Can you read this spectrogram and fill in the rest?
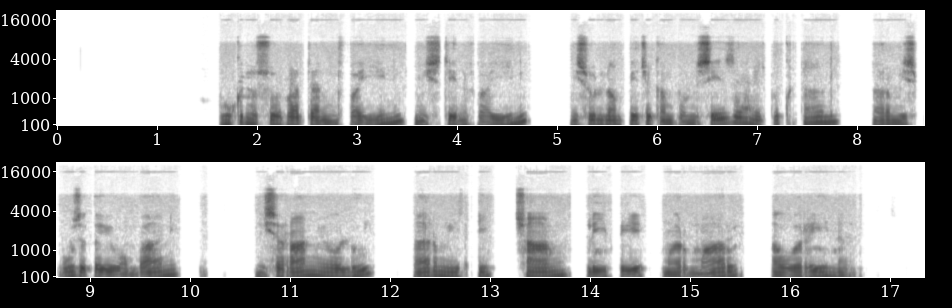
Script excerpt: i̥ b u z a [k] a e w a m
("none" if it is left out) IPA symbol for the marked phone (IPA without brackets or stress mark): k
